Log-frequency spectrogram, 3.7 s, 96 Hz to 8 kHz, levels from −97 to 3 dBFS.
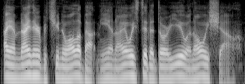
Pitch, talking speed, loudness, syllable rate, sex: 125 Hz, 295 wpm, -18 LUFS, 6.7 syllables/s, male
